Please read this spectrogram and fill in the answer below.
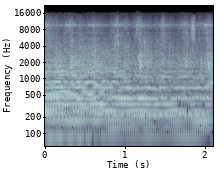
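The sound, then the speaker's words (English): Church audience clapping hands in praise, sharp claps recurring over sustained instrumental music. “Come on, clap your hands and bless the Lord.”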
